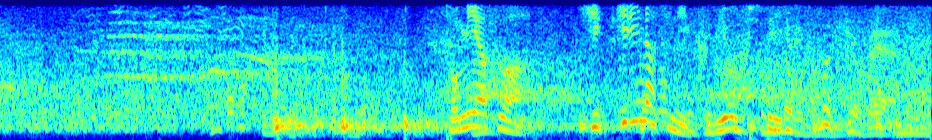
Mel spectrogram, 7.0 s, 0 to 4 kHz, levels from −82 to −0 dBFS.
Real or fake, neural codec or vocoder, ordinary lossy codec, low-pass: real; none; Opus, 64 kbps; 3.6 kHz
